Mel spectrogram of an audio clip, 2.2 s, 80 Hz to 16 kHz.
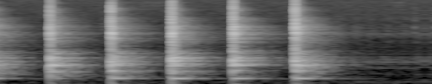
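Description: An empty cup with nothing inside is banged five times in a steady rhythm. Each hit gives a sharp knock with a short ringing tone around 260 Hz and brighter overtones, fading quickly before the next. With nothing inside, the cup's tap sounds louder.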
